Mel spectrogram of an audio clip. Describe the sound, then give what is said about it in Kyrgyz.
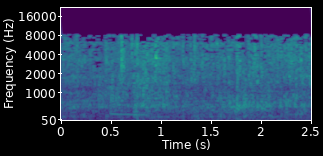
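Water is drawn with a hand pump, or kachalka, used for drinking water that comes out yellowish and unclean. A steady, fairly quiet rush of flowing water runs without clear breaks. “Ушундай качайт эти ичебиз сууну. Мурун арыктан колдончубуз да, азыр ушул качалка менен колдонобуз.”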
